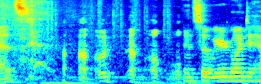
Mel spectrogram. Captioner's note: chuckles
